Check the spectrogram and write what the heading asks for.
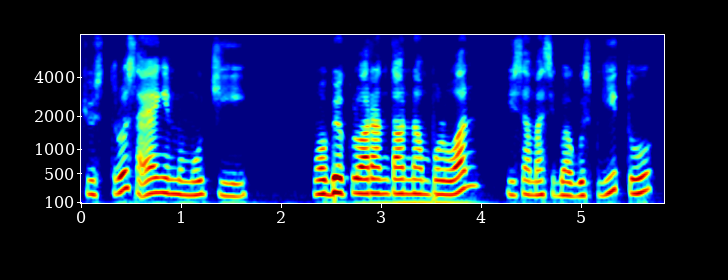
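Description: A woman's voice: medium pitch, steady tone, moderate pace, darkish tone, no room sound, lightly acted. A woman voicing a polite, careful visitor who speaks hesitantly to an older lady. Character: polite nervous young narrator character.

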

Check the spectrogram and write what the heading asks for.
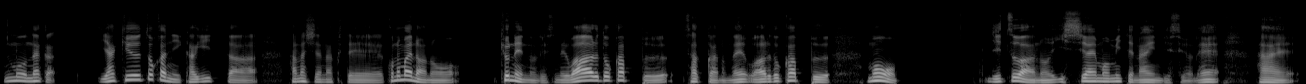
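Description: A man's voice: medium pitch, sing-song, normal speed, a little mellow, dry recording, clean studio sound. A man chatting alone, self-mocking and rambling, with many fillers. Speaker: podcast host. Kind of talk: casual solo chat.

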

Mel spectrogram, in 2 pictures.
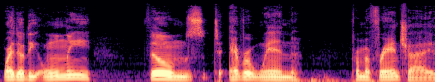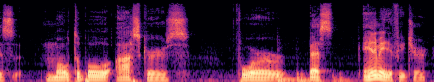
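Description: A man's voice: medium pitch, slow, darkish tone, no echo, clean studio sound. A man co-hosting a film podcast, talking emphatically with enthusiastic, profane outbursts. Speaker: podcast co-host. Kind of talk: casual film discussion.

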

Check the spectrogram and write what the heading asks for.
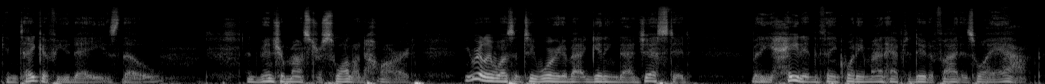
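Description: A man reading a children's story aloud in a calm, even narration. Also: mid-range voice, moderate pace, gravelly, slightly rough.

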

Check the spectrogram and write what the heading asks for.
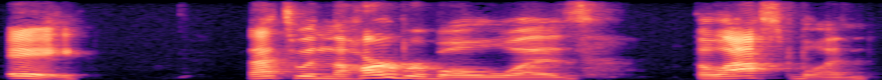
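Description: A woman's voice: mid-range voice, slow, fairly bright tone. A young woman co-hosting a casual trivia chat, reading out playful answer choices and laughing at her own jokes. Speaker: podcast co-host, quiz asker.

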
